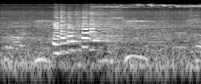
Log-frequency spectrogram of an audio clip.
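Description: A vehicle horn honks once, briefly, about half a second in, over street traffic noise.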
